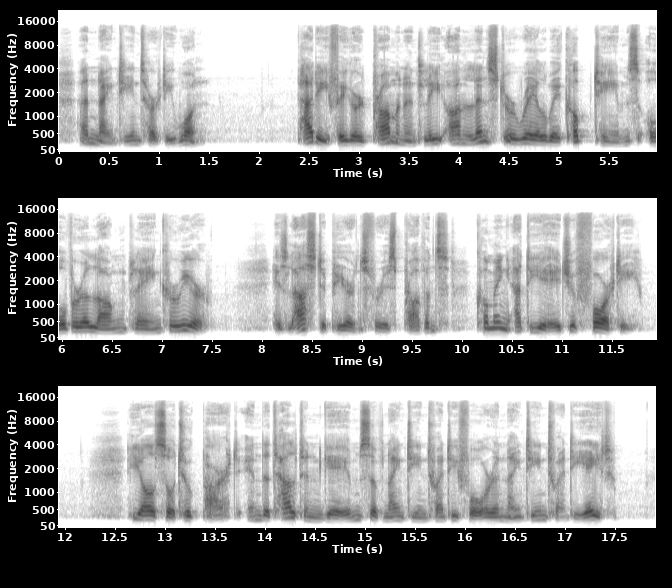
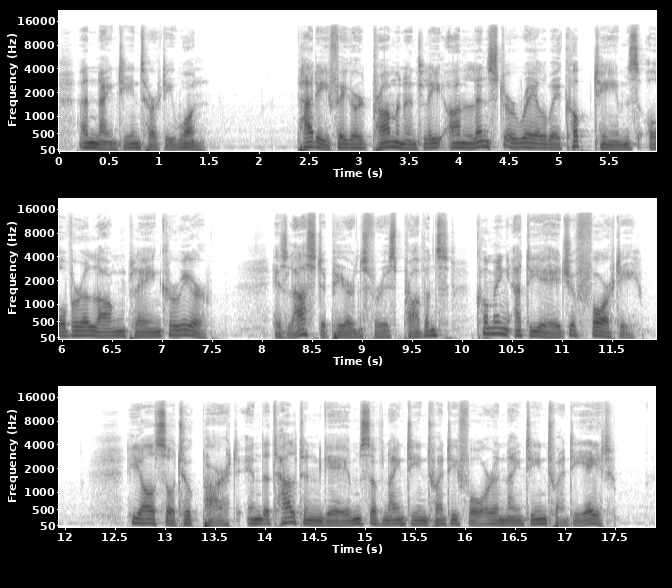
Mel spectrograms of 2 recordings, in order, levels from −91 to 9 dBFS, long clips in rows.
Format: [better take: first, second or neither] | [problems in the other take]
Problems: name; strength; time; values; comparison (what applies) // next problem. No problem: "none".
second | thin; very; fading below 300 Hz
